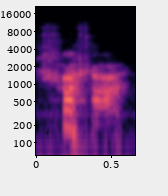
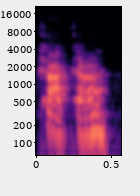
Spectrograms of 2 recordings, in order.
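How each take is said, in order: First: The syllables begin with an h sound. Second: The syllables begin with a k sound. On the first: The speaker calls it right. "it's Jaja" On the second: The speaker calls it wrong. "which is not Caca"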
